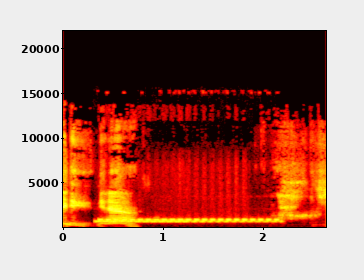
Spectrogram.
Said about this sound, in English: Wow. You sound like you're in an office. That is a very official ringtone right there.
